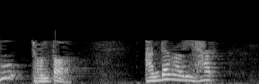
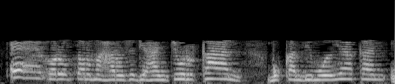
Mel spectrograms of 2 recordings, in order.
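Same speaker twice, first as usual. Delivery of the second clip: objecting listener; 11 semitones higher than usual. Pretend.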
